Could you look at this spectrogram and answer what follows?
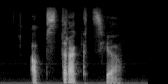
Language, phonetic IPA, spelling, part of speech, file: Polish, [apsˈtrakt͡sʲja], abstrakcja, noun, Pl-abstrakcja.ogg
